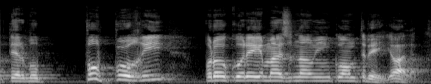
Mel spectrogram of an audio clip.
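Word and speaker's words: pot-pourri: exatamente como você escreveu tá dizendo que a pronúncia é Popurri não traz a forma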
